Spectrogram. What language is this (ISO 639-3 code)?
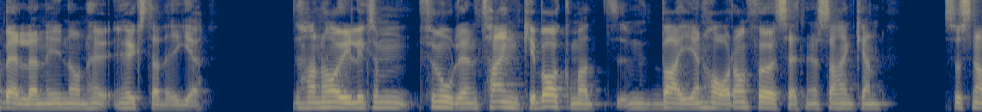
swe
